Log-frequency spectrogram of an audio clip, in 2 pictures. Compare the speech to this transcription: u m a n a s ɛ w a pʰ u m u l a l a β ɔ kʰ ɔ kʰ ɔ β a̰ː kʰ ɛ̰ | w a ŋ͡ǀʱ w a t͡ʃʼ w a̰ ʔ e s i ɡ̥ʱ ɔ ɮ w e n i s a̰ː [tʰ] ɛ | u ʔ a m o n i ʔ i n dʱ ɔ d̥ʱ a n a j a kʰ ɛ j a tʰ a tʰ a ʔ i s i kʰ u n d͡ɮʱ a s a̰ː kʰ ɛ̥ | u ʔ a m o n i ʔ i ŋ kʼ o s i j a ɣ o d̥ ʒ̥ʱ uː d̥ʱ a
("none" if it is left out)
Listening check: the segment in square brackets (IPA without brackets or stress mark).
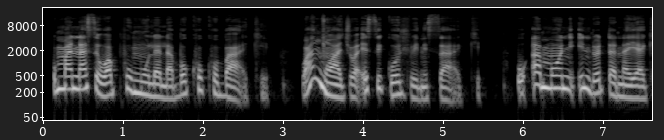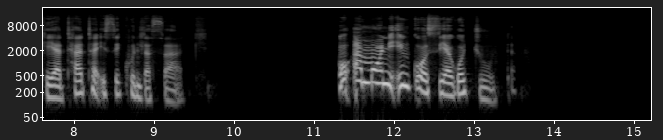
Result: kʰ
